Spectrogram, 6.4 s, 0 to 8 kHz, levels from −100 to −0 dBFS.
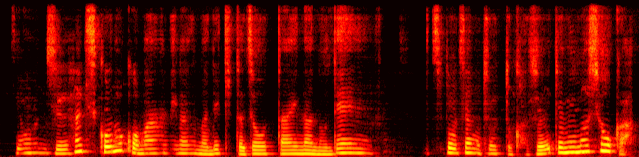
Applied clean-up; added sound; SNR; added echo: neural mask model DeepFilterNet 3.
